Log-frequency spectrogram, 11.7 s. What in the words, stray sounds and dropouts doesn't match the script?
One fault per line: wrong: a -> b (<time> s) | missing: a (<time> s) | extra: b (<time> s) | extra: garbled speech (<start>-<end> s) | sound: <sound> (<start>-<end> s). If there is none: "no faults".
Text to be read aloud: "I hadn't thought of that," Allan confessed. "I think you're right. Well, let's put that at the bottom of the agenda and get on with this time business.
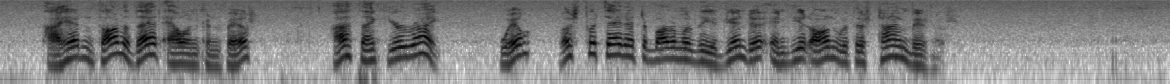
no faults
